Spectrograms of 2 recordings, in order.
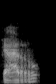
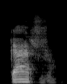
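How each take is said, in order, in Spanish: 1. La R suena como en el acento del hablante. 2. La R suena como en el acento de la sierra. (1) "como yo lo estoy diciendo" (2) "en muchos lugares, por ejemplo, de la sierra, se pronuncia la R de manera diferente"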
